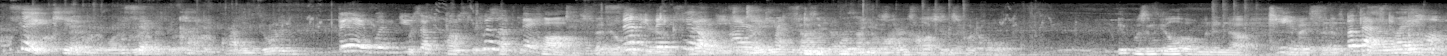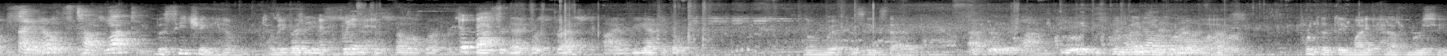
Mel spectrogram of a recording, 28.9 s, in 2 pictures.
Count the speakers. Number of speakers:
5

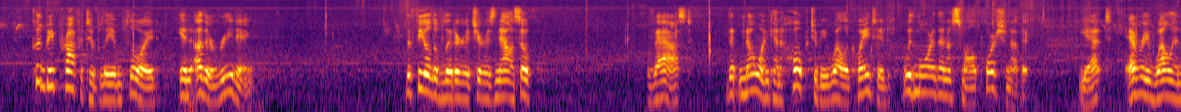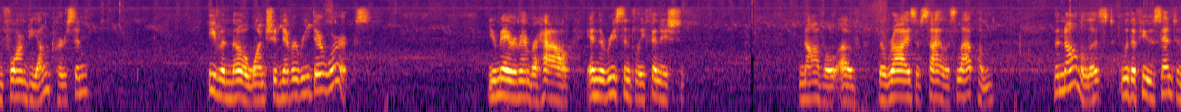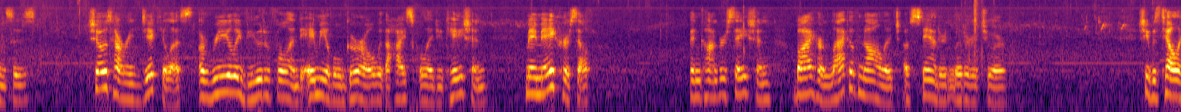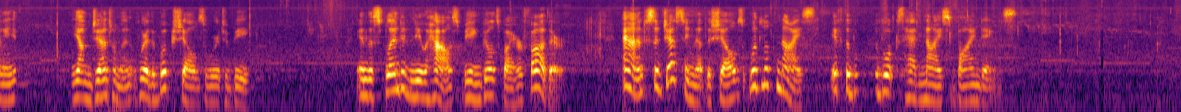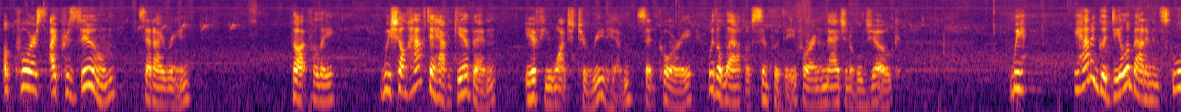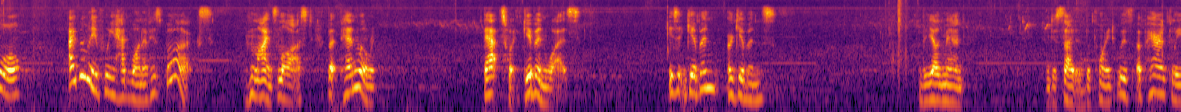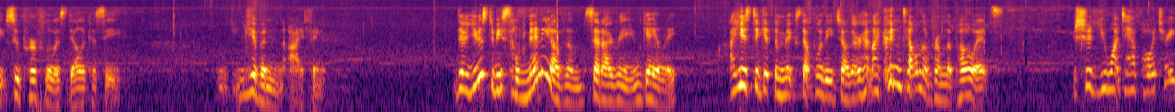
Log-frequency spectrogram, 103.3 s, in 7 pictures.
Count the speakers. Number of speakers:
1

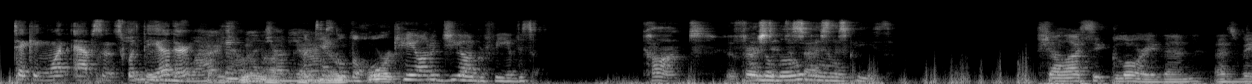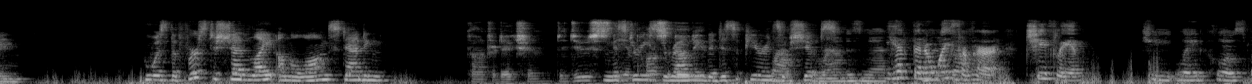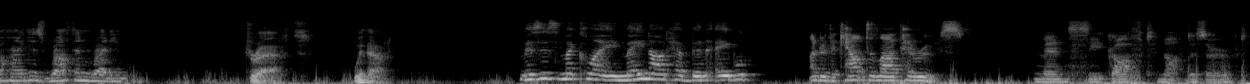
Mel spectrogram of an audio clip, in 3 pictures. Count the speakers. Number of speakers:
7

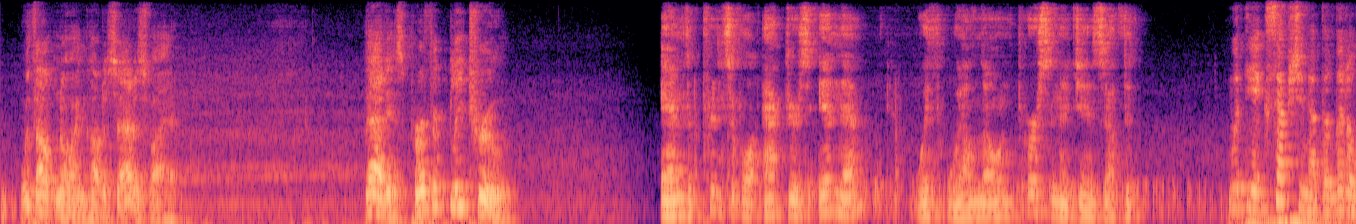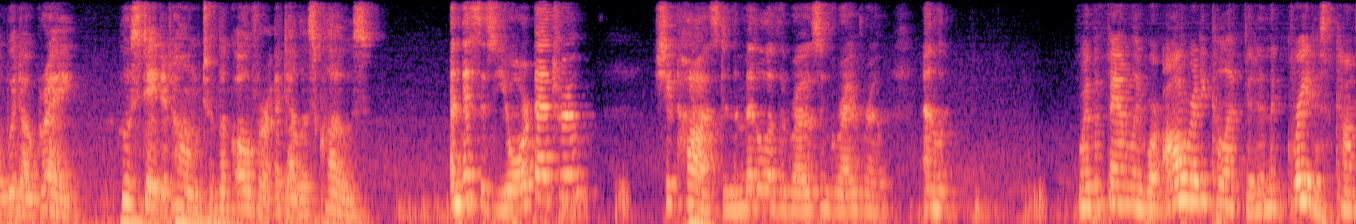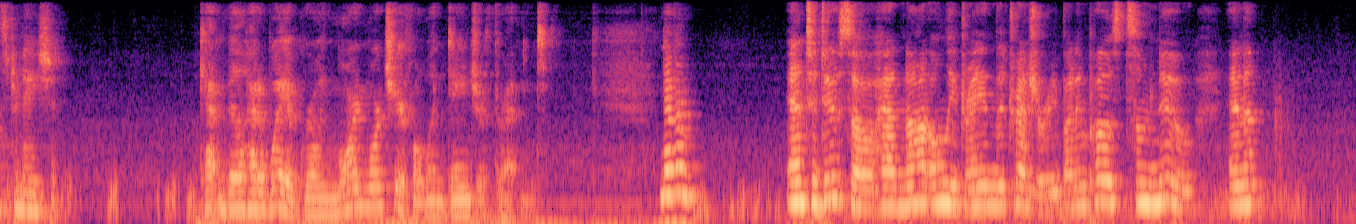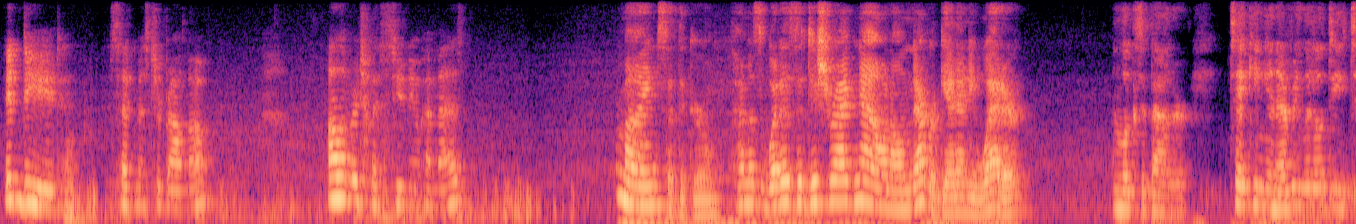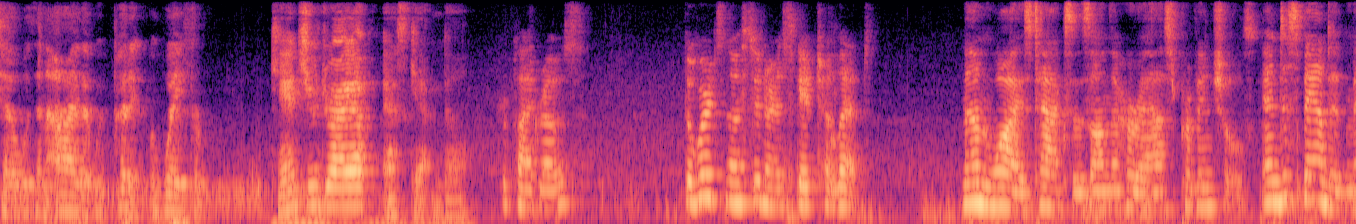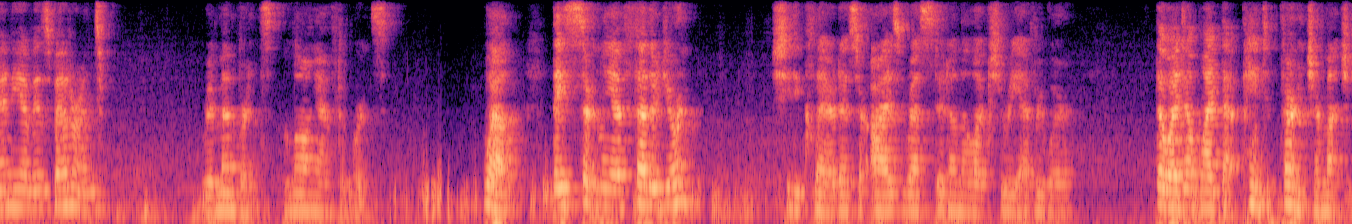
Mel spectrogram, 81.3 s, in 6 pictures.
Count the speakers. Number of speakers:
8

